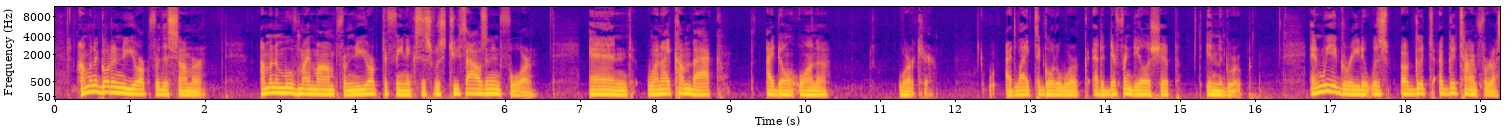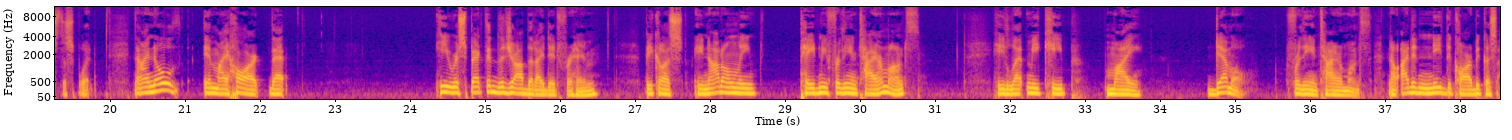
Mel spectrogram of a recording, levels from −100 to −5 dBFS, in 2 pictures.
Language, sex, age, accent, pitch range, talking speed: English, male, 50-69, American, 110-130 Hz, 160 wpm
